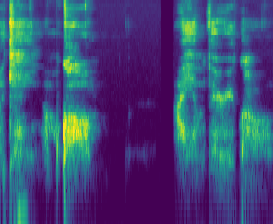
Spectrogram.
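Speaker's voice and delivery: hushed, breathy, barely voiced whisper. Telling themselves to stay calm, the speaker talks in a whisper. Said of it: "Why am I whispering?".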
